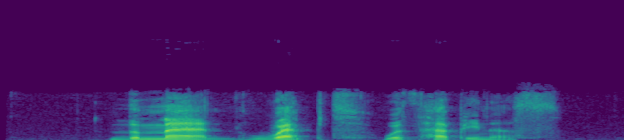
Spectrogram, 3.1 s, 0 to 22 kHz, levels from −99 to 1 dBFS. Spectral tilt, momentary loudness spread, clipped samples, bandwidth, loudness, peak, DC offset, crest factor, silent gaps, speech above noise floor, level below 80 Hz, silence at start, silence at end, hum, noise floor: -4.5 dB/octave; 22 LU; under 0.1%; 8 kHz; -25 LUFS; -2 dBFS; under 0.1%; 26 dB; none; 48 dB; -68 dBFS; 0.55 s; 0.4 s; none; -74 dBFS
